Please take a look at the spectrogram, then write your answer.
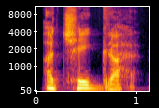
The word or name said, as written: ग्रह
